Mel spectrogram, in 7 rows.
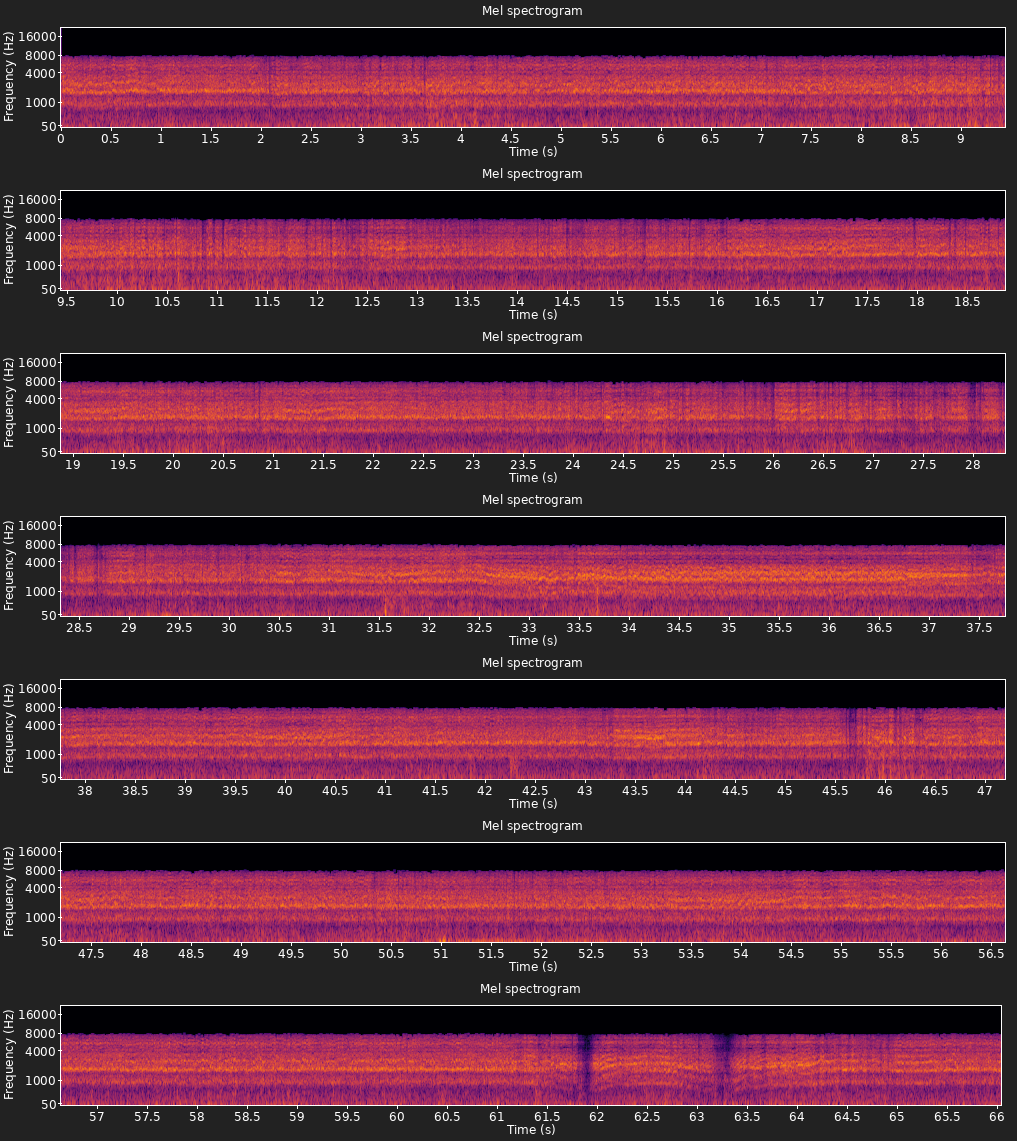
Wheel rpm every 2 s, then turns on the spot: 230, 230, 230, 230, 220, 230, 230, 230, 220, 230, 230, 230, 230, 230, 230, 230, 220, 210, 200, 220, 220, 230, 230, 220, 230, 230, 230, 220, 230, 230, 220, 130, 200.
none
